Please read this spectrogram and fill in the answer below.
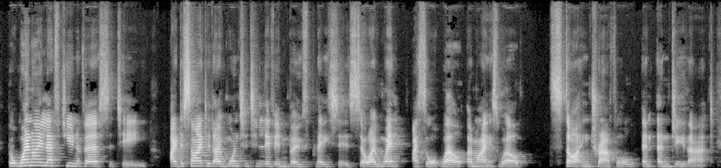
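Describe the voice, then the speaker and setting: In an English accent, a woman with a fairly high pitch talks at a moderate pace with fairly even intonation, on a very clean recording with a silent background. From England (Bath), partly Hong Kong and Canada. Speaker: PR agency founder. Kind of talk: interview.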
